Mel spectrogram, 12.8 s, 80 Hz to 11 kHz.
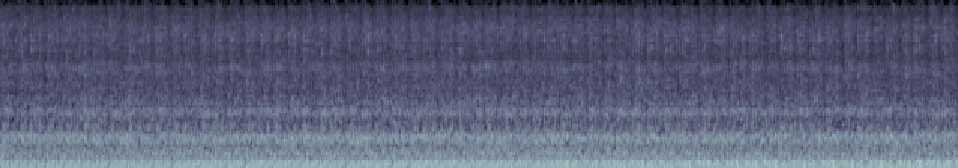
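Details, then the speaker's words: LS V8 swapped into an S197, rebuilt with a new crank and bearings, on its first start with no coolant yet. A strong, steady, low burble with an even cam lope and no knocks or misses; a healthy fresh engine at normal idle. "so as you can hear sounds really good obviously when the rpm died down a bit it's when the motor started trying to learn how to run itself and what not"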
